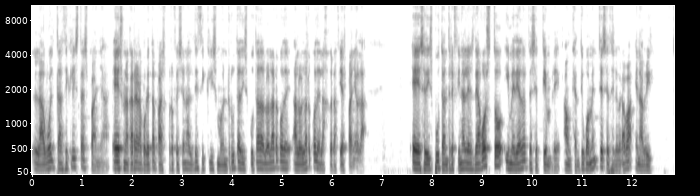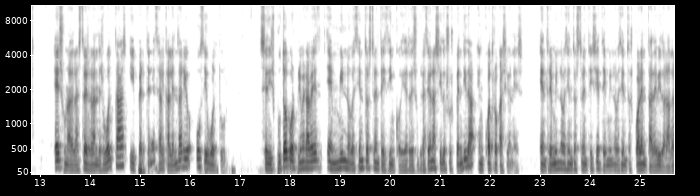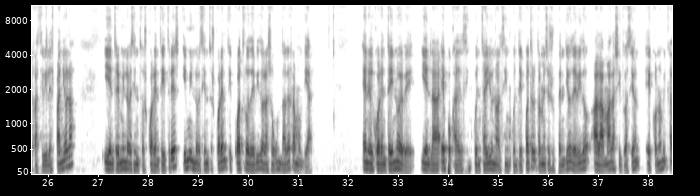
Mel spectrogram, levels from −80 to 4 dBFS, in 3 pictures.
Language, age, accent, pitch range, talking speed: Spanish, 30-49, Spanish, 105-130 Hz, 180 wpm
